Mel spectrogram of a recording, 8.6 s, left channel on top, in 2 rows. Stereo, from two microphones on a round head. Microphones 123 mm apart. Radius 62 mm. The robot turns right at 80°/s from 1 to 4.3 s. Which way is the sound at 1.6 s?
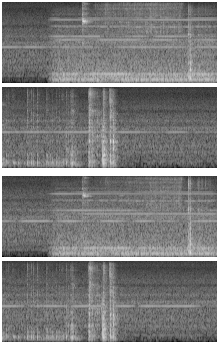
60° left (ahead or behind).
